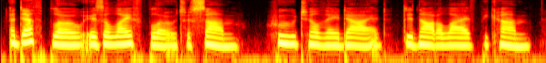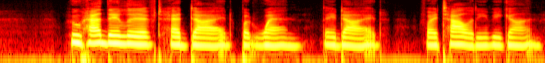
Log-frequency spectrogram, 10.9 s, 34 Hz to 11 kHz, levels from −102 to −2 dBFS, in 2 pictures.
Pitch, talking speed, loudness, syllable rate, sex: 185 Hz, 160 wpm, -19 LUFS, 4.3 syllables/s, female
